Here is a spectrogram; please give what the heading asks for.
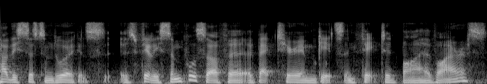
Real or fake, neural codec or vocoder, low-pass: real; none; 7.2 kHz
